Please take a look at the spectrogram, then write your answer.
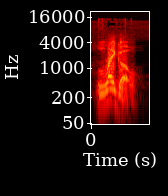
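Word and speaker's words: Lego (λέγω): Present tense for I say, it's pronounced Lego.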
